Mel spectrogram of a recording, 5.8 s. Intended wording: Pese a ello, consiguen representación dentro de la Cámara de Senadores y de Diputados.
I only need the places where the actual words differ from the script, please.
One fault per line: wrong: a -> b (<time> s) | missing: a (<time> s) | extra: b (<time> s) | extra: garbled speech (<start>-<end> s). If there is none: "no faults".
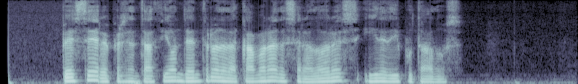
missing: a ello consiguen (0.9 s)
